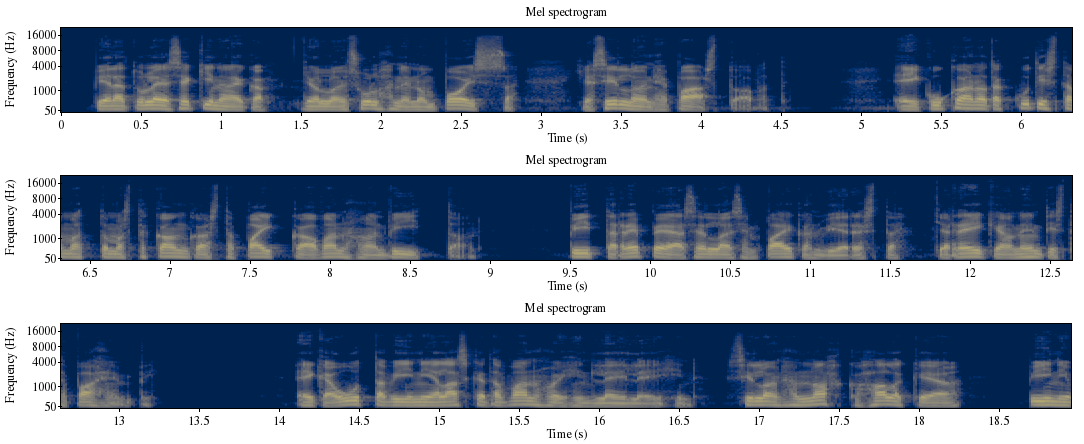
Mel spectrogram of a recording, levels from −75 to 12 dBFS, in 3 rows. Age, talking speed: 30-49, 125 wpm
